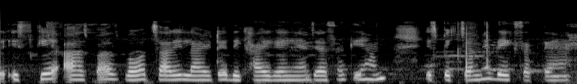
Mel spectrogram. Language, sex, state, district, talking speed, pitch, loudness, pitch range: Hindi, female, Uttar Pradesh, Shamli, 175 wpm, 210 Hz, -20 LUFS, 200-230 Hz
